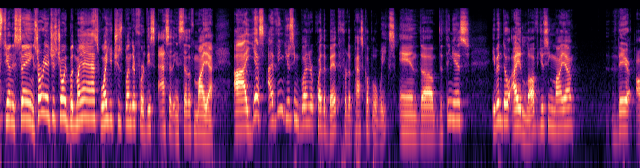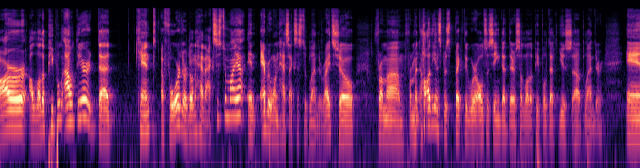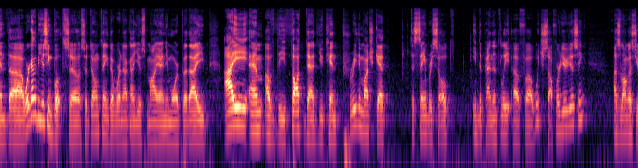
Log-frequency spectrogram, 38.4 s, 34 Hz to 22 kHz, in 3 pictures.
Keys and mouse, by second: 6.7 middle drag, 7.6 z, 8.5 click, 8.9-9.2 middle drag, 9.4 click, 9.8-10.1 middle drag, 10.9 middle click, 11.8 click, 12.3 shift+middle drag, 13.0-13.4 middle drag, 13.7 shift+middle drag, 17.0-18.9 middle drag, 19.7 KP_Divide, 20.6-20.9 middle drag, 21.2 middle drag, 21.6-23.2 middle drag, 23.6-24.1 middle drag, 24.6 middle drag, 26.3-31.1 drag, 31.9 middle click, 33.2 ctrl+a, 34.7-35.1 middle drag, 35.6-36.1 middle drag, 36.7 middle click, 37.3 click, 37.9-38.3 middle drag.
